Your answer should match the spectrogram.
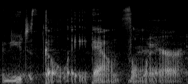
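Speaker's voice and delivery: soft whispered aside to the dog; hushed murmur to a pet. Real, not acted. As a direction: breathe it to the dog, barely voiced.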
